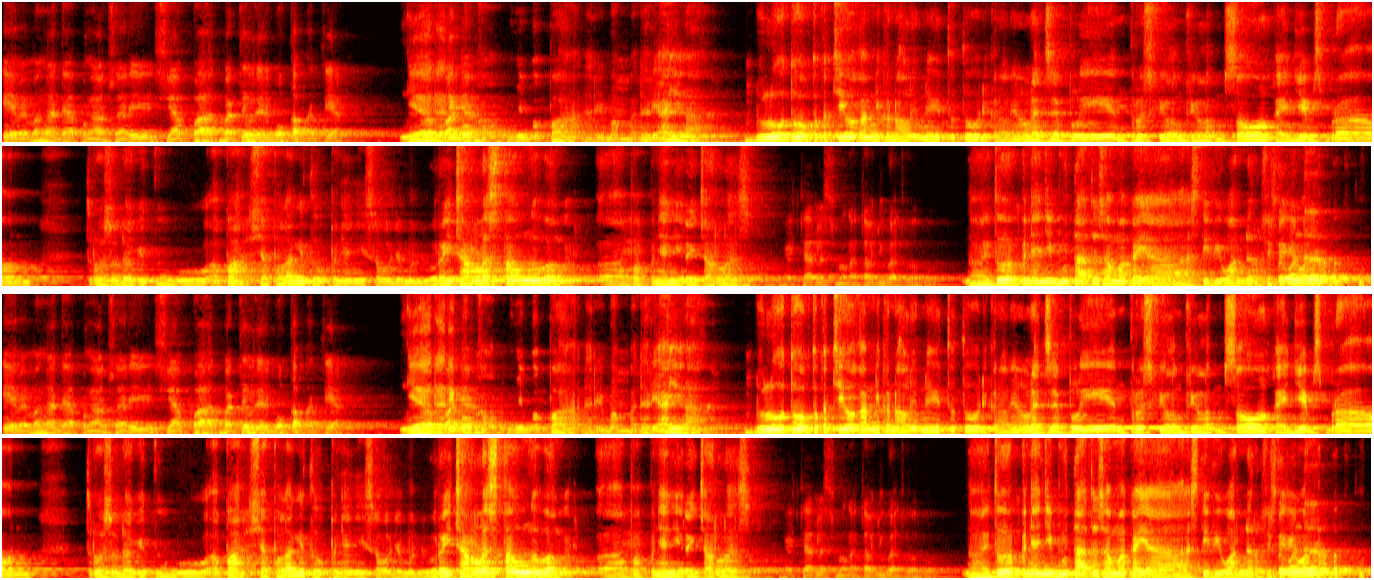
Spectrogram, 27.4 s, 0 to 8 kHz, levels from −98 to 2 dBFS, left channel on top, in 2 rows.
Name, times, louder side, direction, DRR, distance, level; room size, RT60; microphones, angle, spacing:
voice 1, 0.0-3.4 4.1-4.8 6.1-6.8 7.4-7.9 14.5-14.9 19.9-20.1 21.5-23.0 23.7-24.0 26.3-27.2, left 1 dB, ahead, 0.9 m, -27 dB
voice 2, 4.0-4.7 5.0-7.1 7.5-14.0 14.5-21.2 23.3-27.0, right 2 dB, 25° right, 0.6 m, -20 dB
21.0 x 13.5 x 2.9 m
head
